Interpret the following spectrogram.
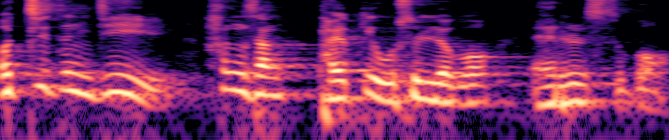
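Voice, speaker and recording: Speaking in a Seoul accent, a man talks at a fairly slow pace with very wide pitch swings. There is audible room echo and noticeable background noise. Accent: Seoul Korean. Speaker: senior pastor. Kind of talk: sermon.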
